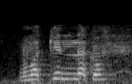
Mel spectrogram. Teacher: الإدغام الخالص بدون غنة قبل اللام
